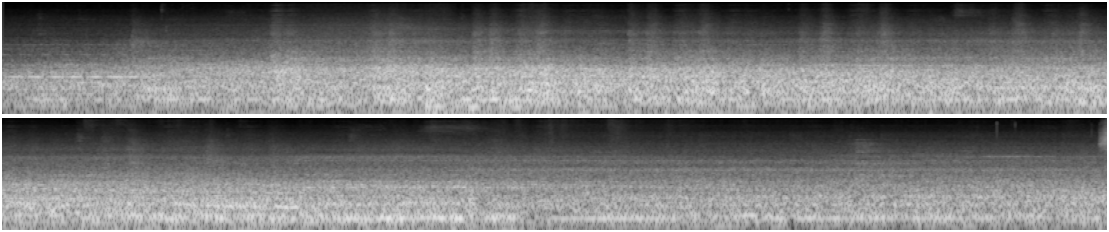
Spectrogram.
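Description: A subway train rolling into an underground station, the motors whining and wheels clattering loudly and continuously, rising and settling over about twenty seconds with no speech.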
